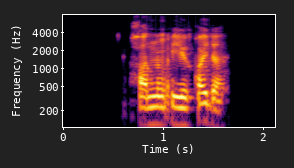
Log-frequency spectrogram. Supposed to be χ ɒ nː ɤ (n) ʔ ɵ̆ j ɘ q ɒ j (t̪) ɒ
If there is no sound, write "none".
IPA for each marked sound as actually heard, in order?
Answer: ɴ, d̪

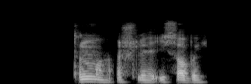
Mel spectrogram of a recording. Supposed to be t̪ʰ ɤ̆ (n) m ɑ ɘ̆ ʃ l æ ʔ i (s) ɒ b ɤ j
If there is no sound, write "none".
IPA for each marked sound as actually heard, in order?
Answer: n, s

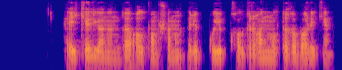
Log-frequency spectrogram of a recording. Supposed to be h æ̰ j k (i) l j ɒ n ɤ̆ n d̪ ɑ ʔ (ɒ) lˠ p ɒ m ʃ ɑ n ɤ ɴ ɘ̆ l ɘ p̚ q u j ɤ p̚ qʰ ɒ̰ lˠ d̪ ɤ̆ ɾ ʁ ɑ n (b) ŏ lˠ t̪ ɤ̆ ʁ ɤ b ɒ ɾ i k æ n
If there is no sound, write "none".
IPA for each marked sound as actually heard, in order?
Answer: æ, ɒ, m

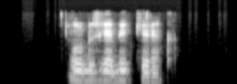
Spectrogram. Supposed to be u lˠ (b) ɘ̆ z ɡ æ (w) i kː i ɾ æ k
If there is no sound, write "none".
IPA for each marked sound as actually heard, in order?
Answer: b, b

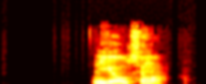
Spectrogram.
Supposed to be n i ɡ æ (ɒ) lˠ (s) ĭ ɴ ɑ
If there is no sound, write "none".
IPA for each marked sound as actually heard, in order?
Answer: u, s

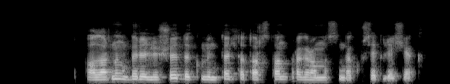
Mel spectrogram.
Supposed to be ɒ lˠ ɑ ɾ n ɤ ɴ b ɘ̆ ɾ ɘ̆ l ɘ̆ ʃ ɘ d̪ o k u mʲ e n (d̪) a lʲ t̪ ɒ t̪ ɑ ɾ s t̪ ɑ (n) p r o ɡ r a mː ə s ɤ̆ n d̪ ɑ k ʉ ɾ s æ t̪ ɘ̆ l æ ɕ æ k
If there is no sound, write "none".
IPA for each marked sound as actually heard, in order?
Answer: t̪, n

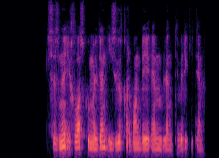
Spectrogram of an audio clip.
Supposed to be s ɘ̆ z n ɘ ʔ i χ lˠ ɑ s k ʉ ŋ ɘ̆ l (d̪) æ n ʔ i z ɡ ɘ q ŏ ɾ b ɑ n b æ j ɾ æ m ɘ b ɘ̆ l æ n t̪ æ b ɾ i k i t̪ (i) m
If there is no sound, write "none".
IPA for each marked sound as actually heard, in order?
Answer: d̪, æ

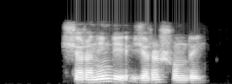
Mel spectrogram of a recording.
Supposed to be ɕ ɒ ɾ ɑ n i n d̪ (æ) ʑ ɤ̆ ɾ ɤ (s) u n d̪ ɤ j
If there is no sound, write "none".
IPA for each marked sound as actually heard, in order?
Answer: i, ʃ

